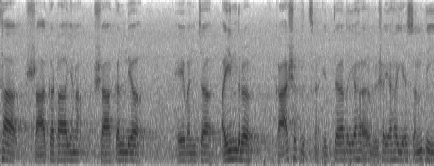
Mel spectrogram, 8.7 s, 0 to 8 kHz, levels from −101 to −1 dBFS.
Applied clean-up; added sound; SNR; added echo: none; none; none; none.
